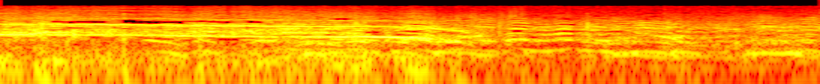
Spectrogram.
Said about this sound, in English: Others had seen it, too. A woman in the audience screamed.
